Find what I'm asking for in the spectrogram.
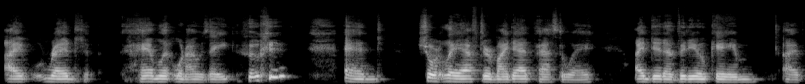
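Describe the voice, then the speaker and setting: A man with a head cold, his voice slightly nasal. He talks through ideas slowly as a podcast co-host, stopping and restarting with many fillers as he thinks aloud. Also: mid-range voice, little pitch movement, darkish tone. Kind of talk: casual podcast discussion.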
